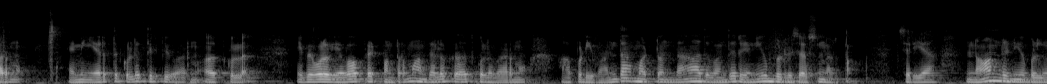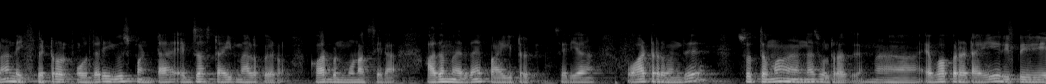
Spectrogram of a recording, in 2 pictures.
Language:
Tamil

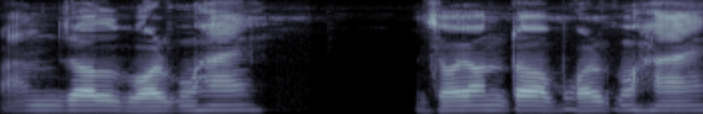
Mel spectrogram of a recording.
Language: Assamese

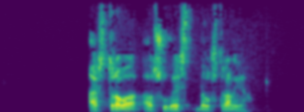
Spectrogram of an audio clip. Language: Catalan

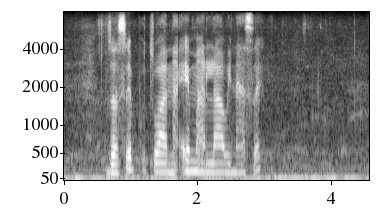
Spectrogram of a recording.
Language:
Xhosa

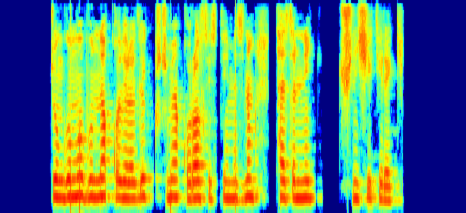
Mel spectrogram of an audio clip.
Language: Uyghur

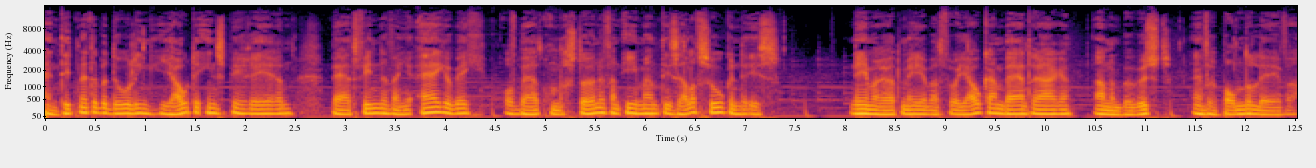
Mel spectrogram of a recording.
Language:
Dutch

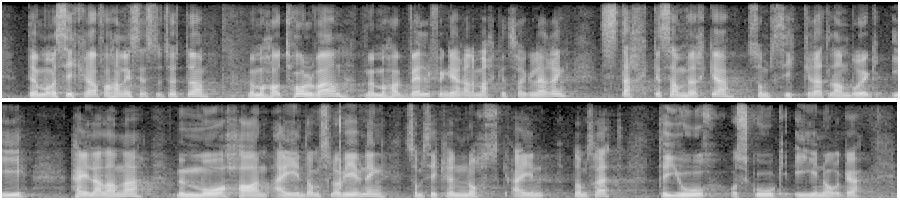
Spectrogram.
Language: Norwegian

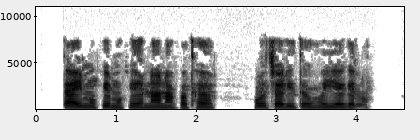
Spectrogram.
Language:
Bangla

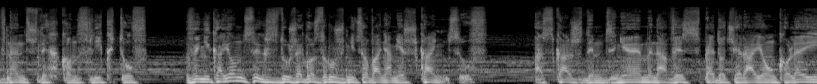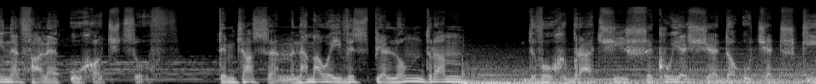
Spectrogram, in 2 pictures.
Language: Polish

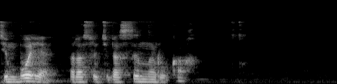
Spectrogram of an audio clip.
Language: Russian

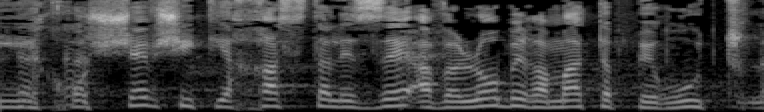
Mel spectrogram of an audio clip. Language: Hebrew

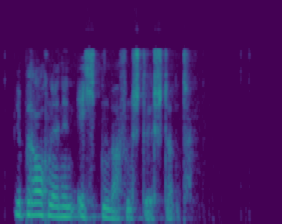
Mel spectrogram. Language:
German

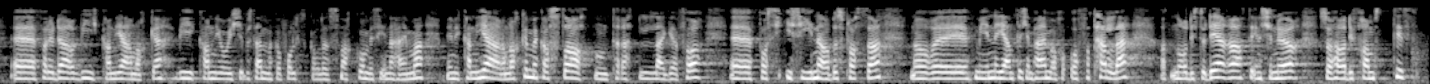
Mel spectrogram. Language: Norwegian Nynorsk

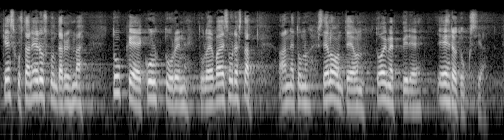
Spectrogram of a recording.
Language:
Finnish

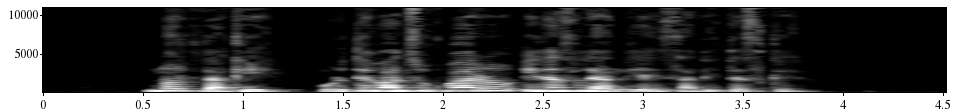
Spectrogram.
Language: Basque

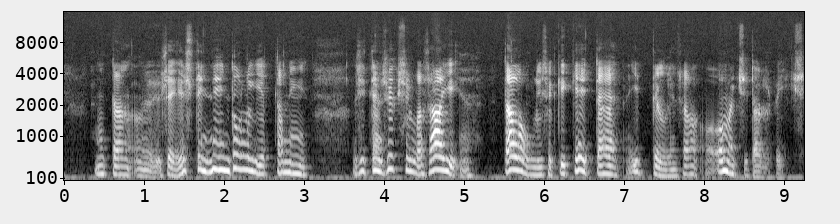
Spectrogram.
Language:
Finnish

